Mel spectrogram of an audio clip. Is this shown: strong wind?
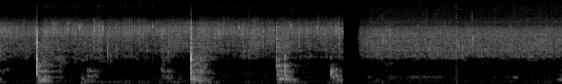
no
